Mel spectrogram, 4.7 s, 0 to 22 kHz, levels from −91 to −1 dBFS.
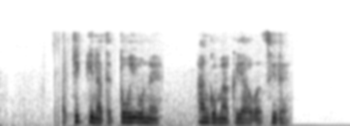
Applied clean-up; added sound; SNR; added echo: neural separator model SepFormer DNS4.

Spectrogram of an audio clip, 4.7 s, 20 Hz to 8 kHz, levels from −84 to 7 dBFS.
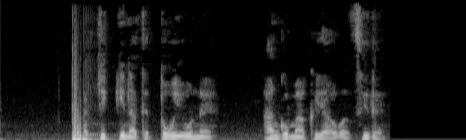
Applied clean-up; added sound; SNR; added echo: none; Thump, thud; 2 dB; none.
